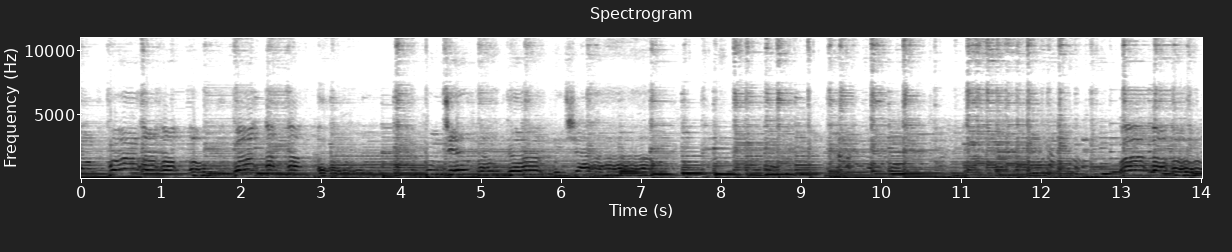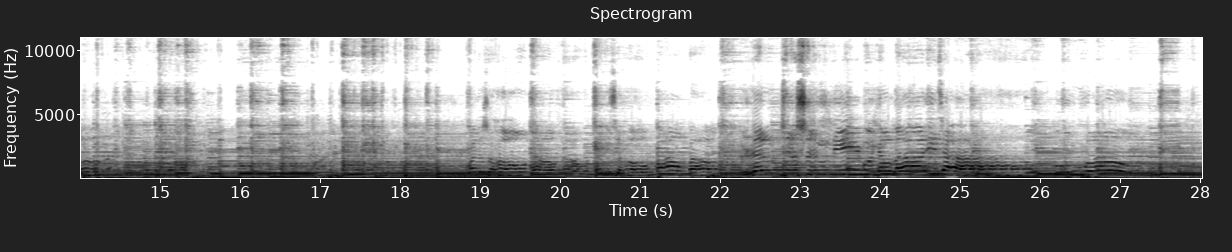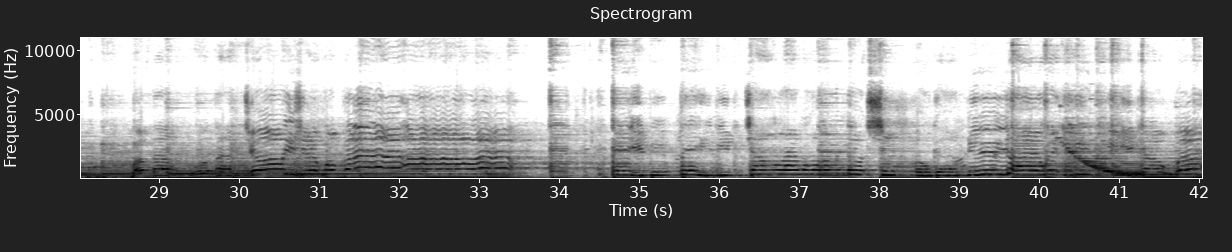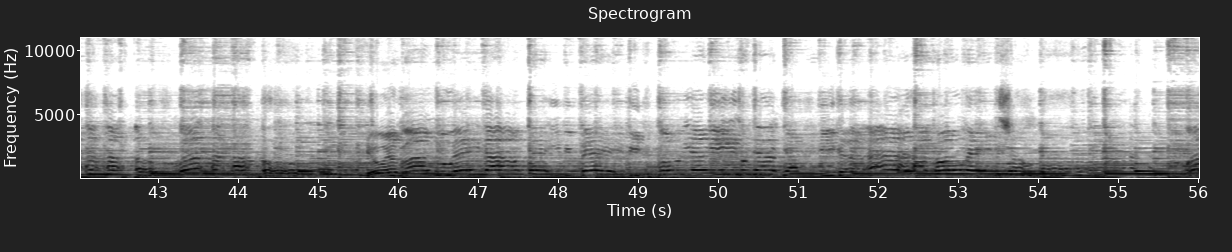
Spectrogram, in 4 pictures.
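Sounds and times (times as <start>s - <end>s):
acoustic guitar: 0.0s - 56.0s
man singing: 0.0s - 56.0s.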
